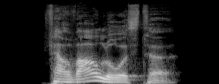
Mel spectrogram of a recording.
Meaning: inflection of verwahrlost: 1. strong/mixed nominative/accusative feminine singular 2. strong nominative/accusative plural 3. weak nominative all-gender singular
- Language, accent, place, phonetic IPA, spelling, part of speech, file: German, Germany, Berlin, [fɛɐ̯ˈvaːɐ̯ˌloːstə], verwahrloste, adjective / verb, De-verwahrloste.ogg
